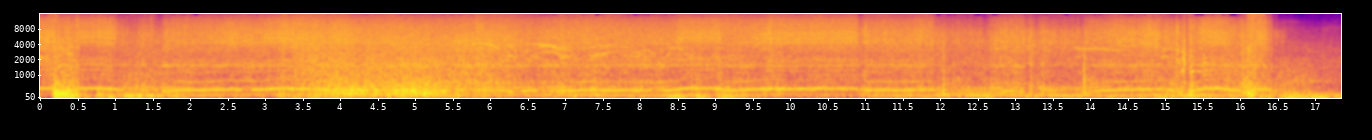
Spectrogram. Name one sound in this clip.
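Tyres crunch and skid over sand and dirt.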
